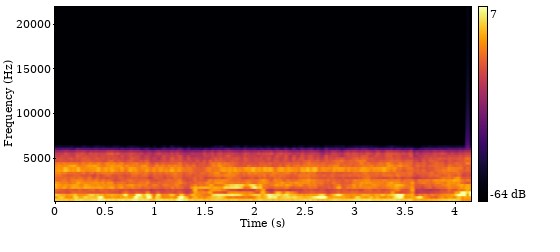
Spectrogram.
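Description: Children laughing and squealing in short, sliding high-pitched calls, over a steady low motor-like hum.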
